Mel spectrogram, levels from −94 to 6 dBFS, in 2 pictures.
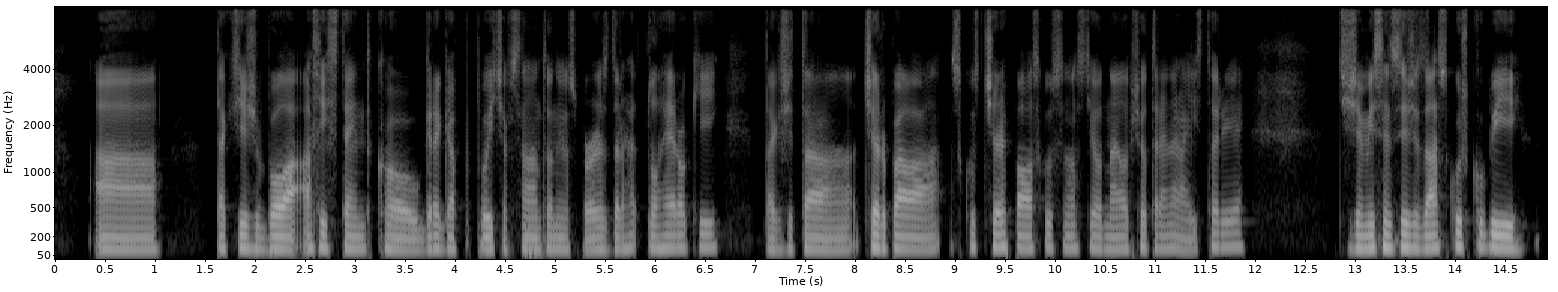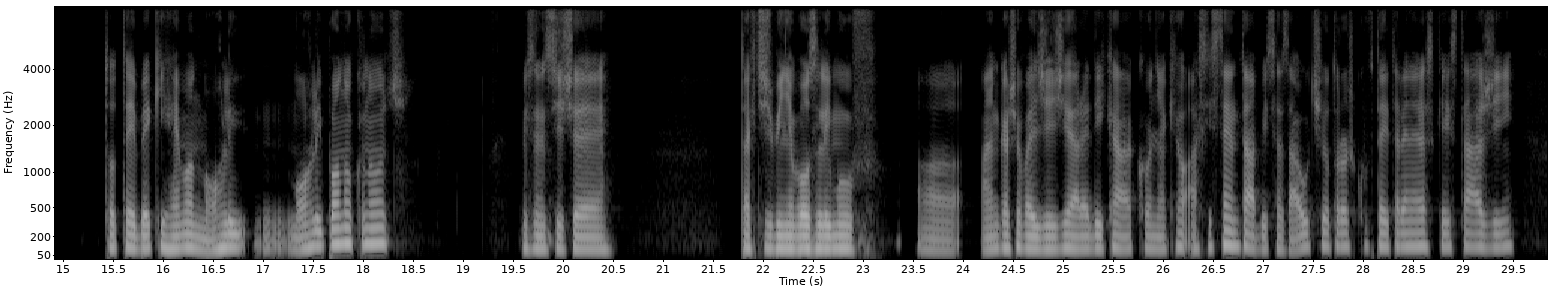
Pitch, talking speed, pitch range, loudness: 105 Hz, 115 wpm, 100-110 Hz, -36 LUFS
